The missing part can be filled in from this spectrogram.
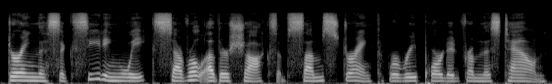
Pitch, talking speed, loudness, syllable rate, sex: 165 Hz, 165 wpm, -21 LUFS, 4.5 syllables/s, female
